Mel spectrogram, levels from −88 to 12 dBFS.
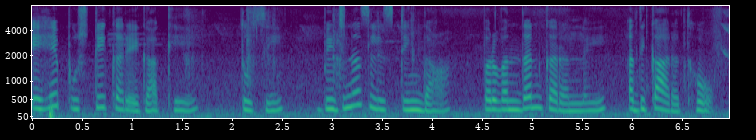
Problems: background conversations at intervals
